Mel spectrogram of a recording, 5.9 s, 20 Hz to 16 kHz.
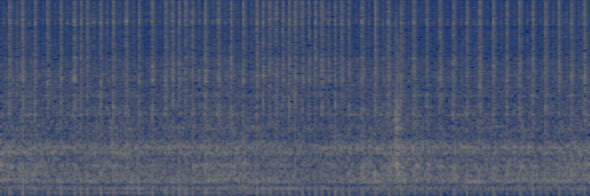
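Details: King O Lawn edger, 2hp horizontal-shaft engine, after carb clean and jetting, drill-started on choke for a test run: single-cylinder putters at a fast, fairly even beat with no misses; running properly.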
